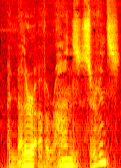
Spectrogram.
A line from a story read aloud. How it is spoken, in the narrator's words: asked Terran, his voice betraying his anxiety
